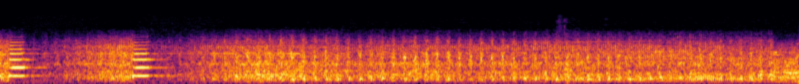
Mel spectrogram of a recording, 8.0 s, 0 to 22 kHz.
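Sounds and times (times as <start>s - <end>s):
brief horn-like tonal blasts: 0.0s - 2.1s
American-made helicopter rotor blades turning in Lebanon: 0.0s - 7.9s
helicopter engine roar: 0.0s - 7.9s.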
